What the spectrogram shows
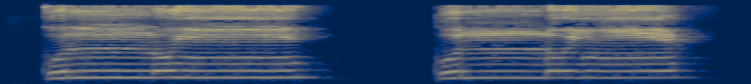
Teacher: تنوین کے اندر جو نون رہتا اس کو اب ملانا ہے یا میں ناقص طریقے سے، یعنی تھوڑی آواز نون کی باقی رہ جانا ، ویسے ملا کر اس کو پڑھنا رہتا نون کی آواز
